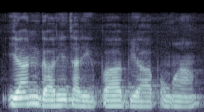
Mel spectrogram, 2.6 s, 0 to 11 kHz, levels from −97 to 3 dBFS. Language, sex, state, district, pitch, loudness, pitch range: Garo, male, Meghalaya, West Garo Hills, 120 Hz, -17 LUFS, 115-130 Hz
